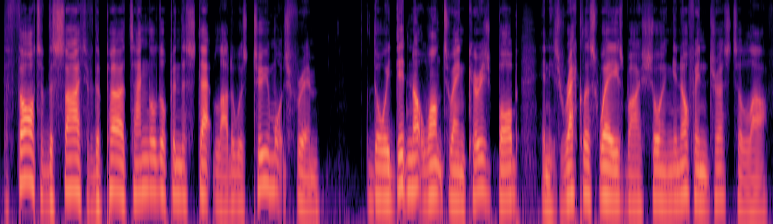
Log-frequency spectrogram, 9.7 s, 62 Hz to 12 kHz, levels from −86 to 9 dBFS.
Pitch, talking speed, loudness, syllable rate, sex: 120 Hz, 230 wpm, -21 LUFS, 5.5 syllables/s, male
